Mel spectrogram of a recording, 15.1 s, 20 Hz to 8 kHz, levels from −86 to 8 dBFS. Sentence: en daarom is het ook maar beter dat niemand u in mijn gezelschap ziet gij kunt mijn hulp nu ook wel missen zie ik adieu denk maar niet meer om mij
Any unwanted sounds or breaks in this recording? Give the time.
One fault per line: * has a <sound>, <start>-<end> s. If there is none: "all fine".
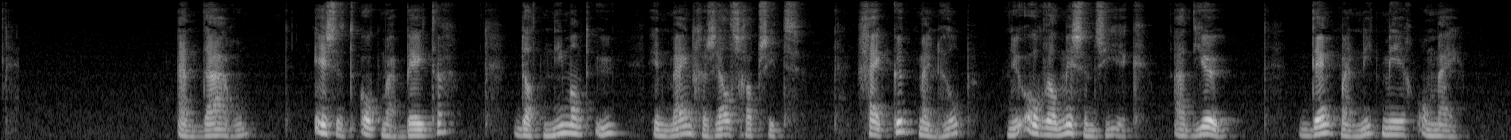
all fine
